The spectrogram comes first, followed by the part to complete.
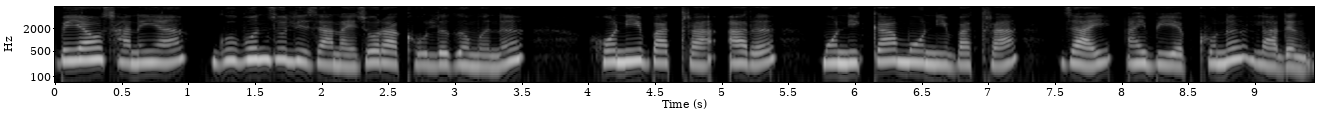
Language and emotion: Bodo, neutral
